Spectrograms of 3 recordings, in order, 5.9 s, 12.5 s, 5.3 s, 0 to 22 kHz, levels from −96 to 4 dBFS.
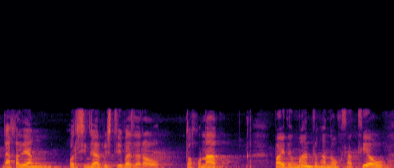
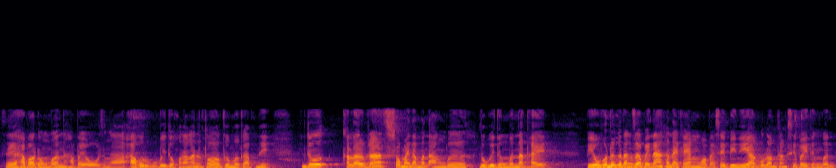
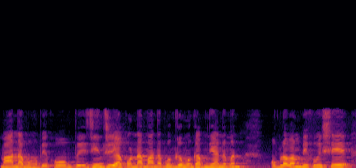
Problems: none marked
